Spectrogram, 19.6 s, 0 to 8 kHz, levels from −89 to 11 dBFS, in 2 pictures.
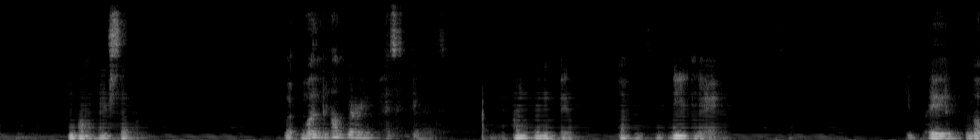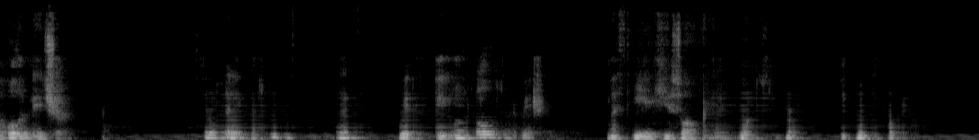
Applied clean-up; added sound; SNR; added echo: neural mask model DeepFilterNet 3.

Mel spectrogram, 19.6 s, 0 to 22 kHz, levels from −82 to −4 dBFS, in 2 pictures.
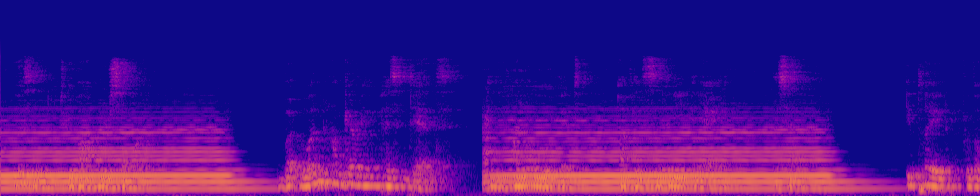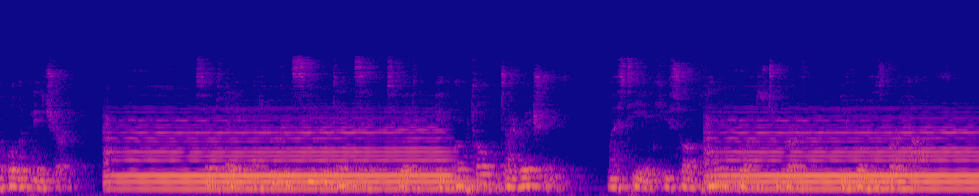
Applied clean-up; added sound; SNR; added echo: none; Bowed string instrument; -5 dB; reverberation time 0.8 s.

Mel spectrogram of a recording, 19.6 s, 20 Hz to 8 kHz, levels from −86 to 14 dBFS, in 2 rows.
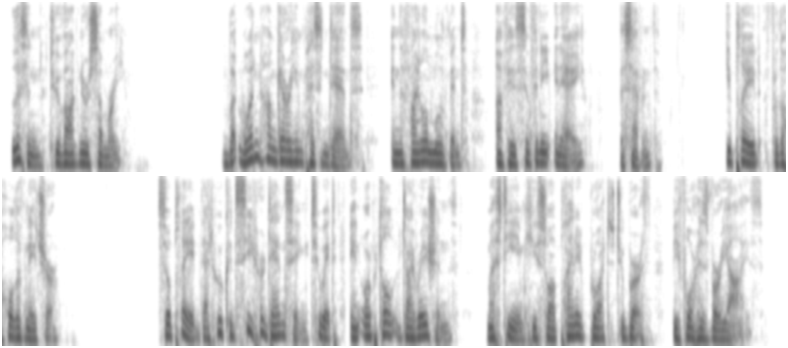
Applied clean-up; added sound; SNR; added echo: none; none; none; none.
